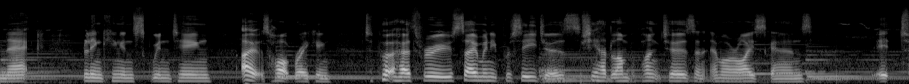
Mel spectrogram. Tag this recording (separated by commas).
Speech, Music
